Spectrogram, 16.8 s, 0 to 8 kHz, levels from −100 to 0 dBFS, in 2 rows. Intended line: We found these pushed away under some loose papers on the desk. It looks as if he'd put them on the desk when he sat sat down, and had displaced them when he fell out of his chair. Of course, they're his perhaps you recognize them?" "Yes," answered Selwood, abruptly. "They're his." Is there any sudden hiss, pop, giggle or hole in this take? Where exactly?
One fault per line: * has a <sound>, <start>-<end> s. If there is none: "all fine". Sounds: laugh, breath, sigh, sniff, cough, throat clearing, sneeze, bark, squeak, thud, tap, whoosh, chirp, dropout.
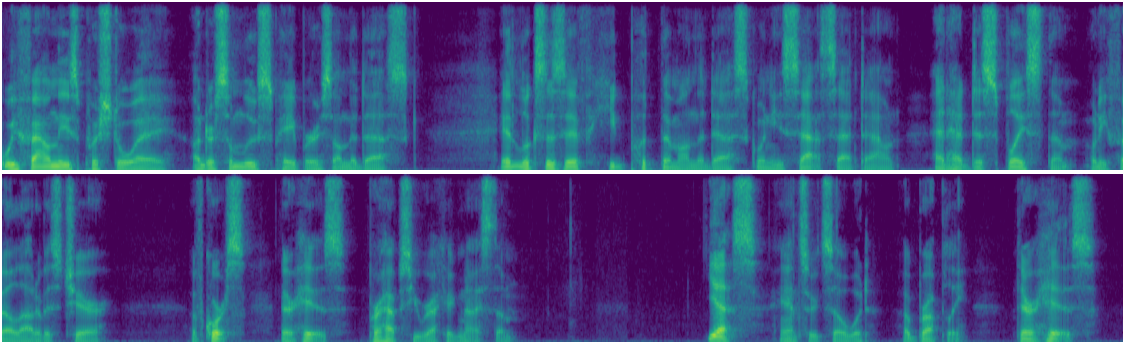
all fine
